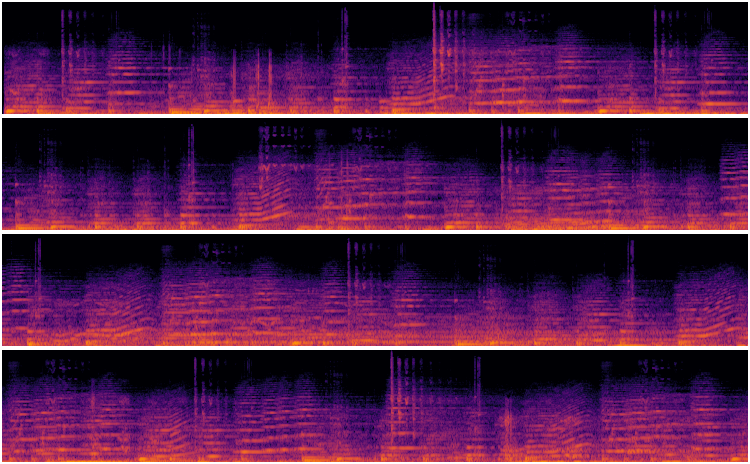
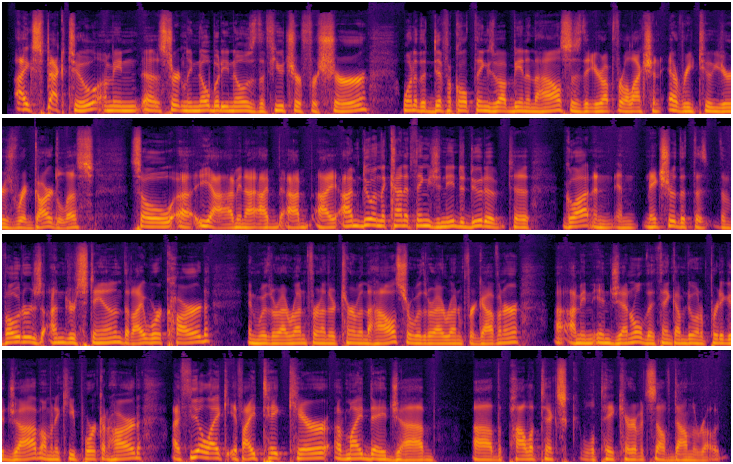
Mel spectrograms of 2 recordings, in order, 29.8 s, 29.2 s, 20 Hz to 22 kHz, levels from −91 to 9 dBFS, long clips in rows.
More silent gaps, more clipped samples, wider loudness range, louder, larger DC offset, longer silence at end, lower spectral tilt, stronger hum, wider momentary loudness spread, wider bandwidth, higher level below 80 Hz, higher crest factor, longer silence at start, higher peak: neither; neither; about the same, 2 LU vs 1 LU; second, -30 LUFS vs -16 LUFS; neither; about the same, 0 s vs 0.1 s; first, -7.5 dB/octave vs -5 dB/octave; neither; about the same, 7 LU vs 5 LU; second, 14.5 kHz vs 16.5 kHz; first, -30 dBFS vs -38 dBFS; about the same, 16 dB vs 14 dB; second, 0 s vs 0.15 s; second, -10 dBFS vs -2 dBFS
